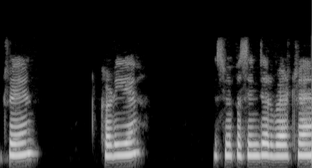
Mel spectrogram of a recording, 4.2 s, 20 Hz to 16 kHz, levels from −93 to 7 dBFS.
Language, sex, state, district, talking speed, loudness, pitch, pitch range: Hindi, female, Uttar Pradesh, Gorakhpur, 115 wpm, -18 LUFS, 215 Hz, 205-225 Hz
